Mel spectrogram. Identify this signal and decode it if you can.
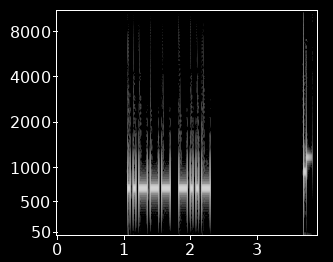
Morse code, heard as a keyed tone, about 28 wpm, 700 Hz. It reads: 2X
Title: Single-Letter Single-Number 28wpm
